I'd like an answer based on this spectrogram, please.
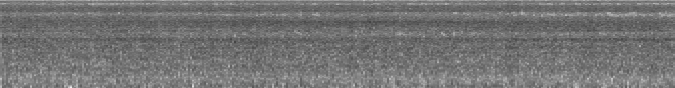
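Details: Airliner cabin on a Delhi-Srinagar flight: loud, constant high hiss without rhythm over the cabin hum, coming from near the front exit door; source not identified.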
